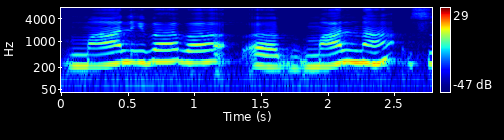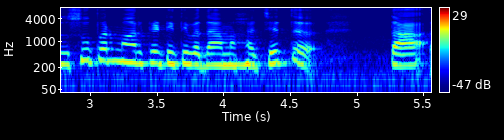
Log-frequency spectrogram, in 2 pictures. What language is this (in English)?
Sanskrit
